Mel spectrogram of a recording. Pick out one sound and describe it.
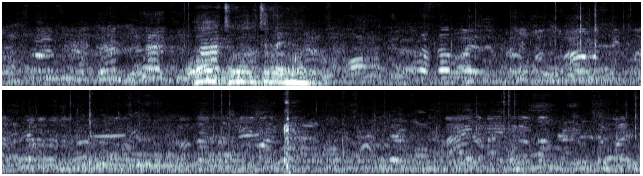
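A large outdoor crowd chatters and calls out.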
